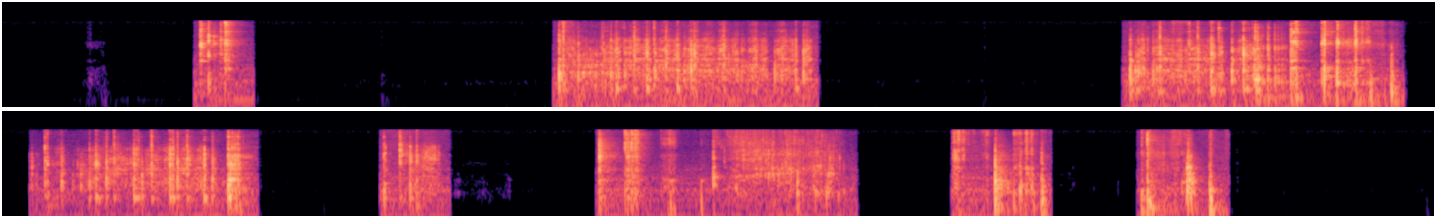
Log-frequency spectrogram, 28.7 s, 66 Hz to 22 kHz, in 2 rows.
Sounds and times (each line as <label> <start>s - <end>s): Metal Spoon Stirring Sugar into cup of coffee 5.6s - 8.1s
Metal Spoon Stirring Sugar into cup of coffee 11.2s - 12.6s
Metal Spoon Stirring Sugar into cup of coffee 14.7s - 16.6s
pouring coffee into take-away cup 21.4s - 22.8s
